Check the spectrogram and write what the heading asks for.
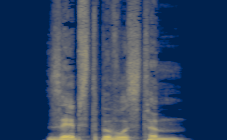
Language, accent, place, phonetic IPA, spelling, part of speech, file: German, Germany, Berlin, [ˈzɛlpstbəˌvʊstəm], selbstbewusstem, adjective, De-selbstbewusstem.ogg
- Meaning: strong dative masculine/neuter singular of selbstbewusst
